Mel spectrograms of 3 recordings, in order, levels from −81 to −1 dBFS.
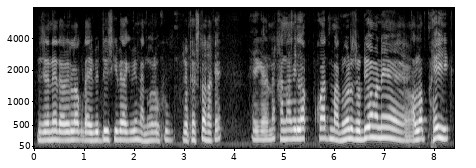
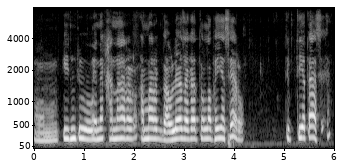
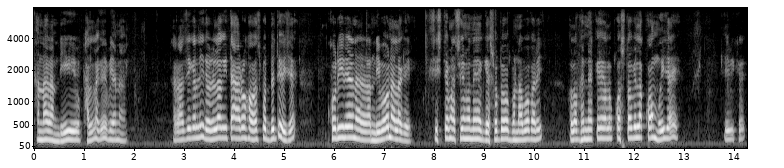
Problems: background sounds at intervals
